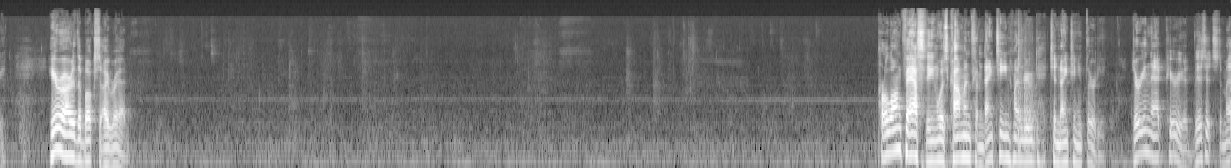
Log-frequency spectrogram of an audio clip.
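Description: A man speaks calmly into a microphone over loudspeakers.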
